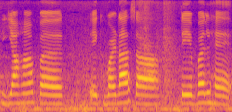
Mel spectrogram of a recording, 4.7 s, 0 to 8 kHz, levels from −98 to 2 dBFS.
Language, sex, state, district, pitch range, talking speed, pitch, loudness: Hindi, female, Haryana, Rohtak, 230-250 Hz, 90 wpm, 235 Hz, -14 LUFS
